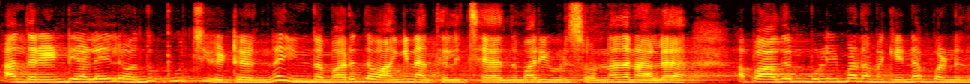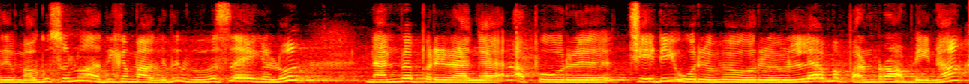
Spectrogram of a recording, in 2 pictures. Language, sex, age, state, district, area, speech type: Tamil, female, 30-45, Tamil Nadu, Perambalur, rural, spontaneous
